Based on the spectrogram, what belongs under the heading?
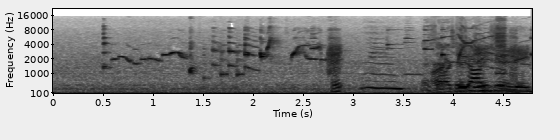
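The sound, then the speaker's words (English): A starling mimics R2-D2 droid noises: warbling electronic whistles, quick beeps and swooping pitch slides, with a low steady tone midway and a dense burst of chirps at the end. “R2D2. Adler. This is real.”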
